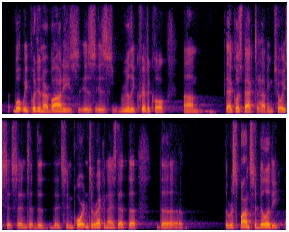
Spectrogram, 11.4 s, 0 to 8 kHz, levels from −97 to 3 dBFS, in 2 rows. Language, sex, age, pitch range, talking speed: English, male, 50-69, 85-105 Hz, 155 wpm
